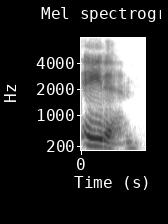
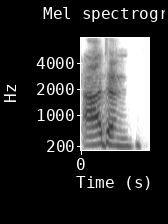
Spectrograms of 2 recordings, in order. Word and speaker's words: Aiden: ilium mm-hmm correct and it's aiden i say adan wow i felt like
